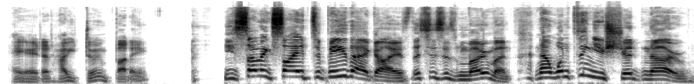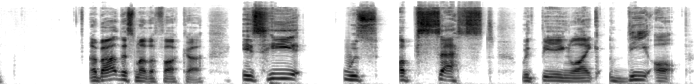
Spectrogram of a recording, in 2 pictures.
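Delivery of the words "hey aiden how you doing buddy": creepy, unsettling, overly chummy friendly tone. Mocking a caller whose voice sounds bad: imitating the caller's creepy voice.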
